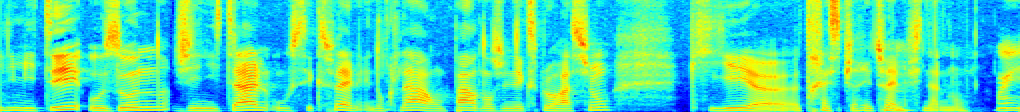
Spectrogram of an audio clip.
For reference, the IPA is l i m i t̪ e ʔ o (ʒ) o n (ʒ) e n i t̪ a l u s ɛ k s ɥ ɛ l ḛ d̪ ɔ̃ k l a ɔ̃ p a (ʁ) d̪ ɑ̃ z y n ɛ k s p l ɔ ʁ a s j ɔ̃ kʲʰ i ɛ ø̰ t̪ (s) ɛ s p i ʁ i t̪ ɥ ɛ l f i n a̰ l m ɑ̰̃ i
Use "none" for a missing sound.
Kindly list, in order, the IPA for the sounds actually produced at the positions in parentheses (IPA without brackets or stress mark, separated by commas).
z, ʒ, ʁ, χ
